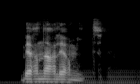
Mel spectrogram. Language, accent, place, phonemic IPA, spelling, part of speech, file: French, France, Lyon, /bɛʁ.naʁ.l‿ɛʁ.mit/, bernard-l'ermite, noun, LL-Q150 (fra)-bernard-l'ermite.wav
- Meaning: hermit crab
